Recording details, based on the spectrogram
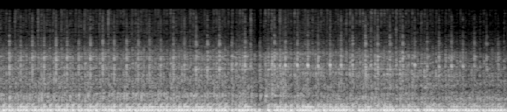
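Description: Idling bike engine with a busy, clattering tap riding on top of the low beat, steady with no change in revs: a knock.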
